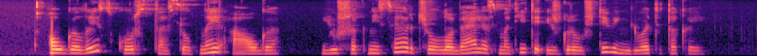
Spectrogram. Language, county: Lithuanian, Vilnius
